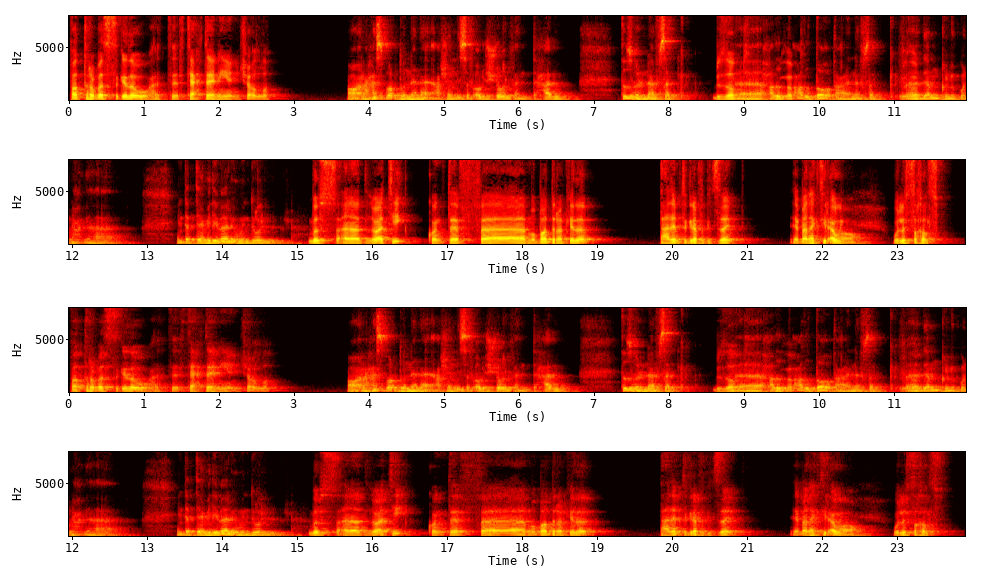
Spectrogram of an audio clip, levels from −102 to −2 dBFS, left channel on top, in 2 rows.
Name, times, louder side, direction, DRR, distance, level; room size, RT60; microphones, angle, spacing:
voice 1, 0.0-2.7 8.6-8.9 9.4-9.6 11.1-11.3 15.1-16.4 16.7-18.9 19.8-20.8 21.6-22.3 22.9-23.5, left 5 dB, 60° left, 9 dB, 0.4 m, -31 dB
voice 2, 3.7-8.1 8.8-10.8 11.1-12.6 13.0-15.0 22.2-22.4, left 1 dB, 15° left, 2 dB, 1.1 m, -36 dB
11.0 x 5.1 x 4.5 m, 0.64 s
head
